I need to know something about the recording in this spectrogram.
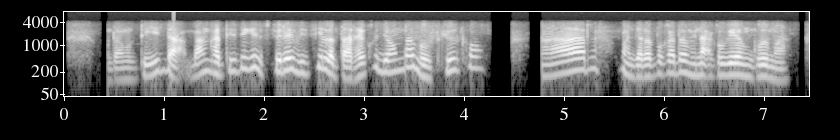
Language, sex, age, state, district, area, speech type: Santali, male, 18-30, West Bengal, Bankura, rural, conversation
